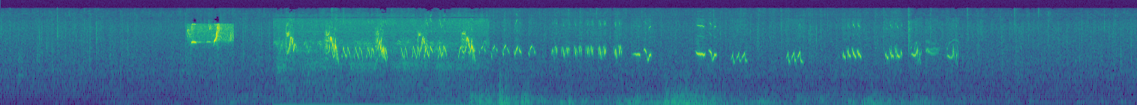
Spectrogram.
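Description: Birds chirping in quick trills, with low rumbles of thunder underneath.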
